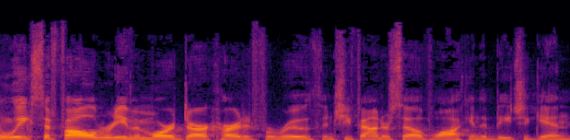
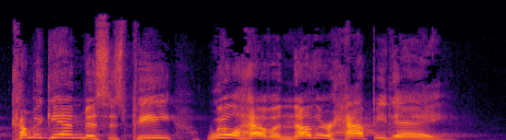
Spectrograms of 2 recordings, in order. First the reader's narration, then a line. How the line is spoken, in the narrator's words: Wendy called out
